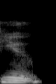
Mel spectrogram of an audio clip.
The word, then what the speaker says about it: HU: So we move on to the sound of soul, and for us, it's the sound of you, H-U, and it's pronounced Y-O-O.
